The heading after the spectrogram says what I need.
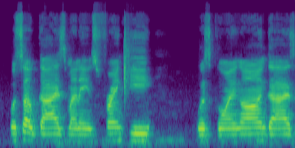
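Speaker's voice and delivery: flat, level, one-tone monotone. Showing how English is spoken on one tone: flat monotone. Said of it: "I'm speaking monotone".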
